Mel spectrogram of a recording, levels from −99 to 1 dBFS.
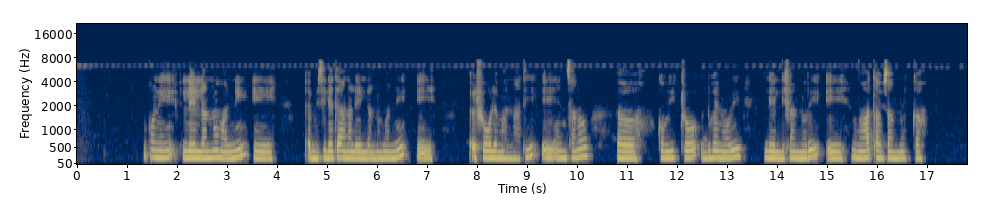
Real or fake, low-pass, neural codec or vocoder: real; 7.2 kHz; none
